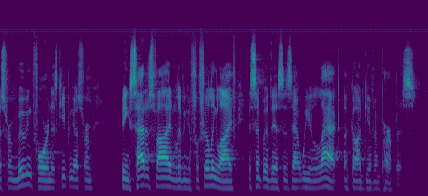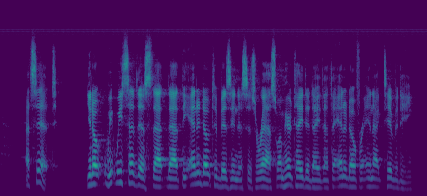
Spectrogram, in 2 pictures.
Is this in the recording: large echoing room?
yes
